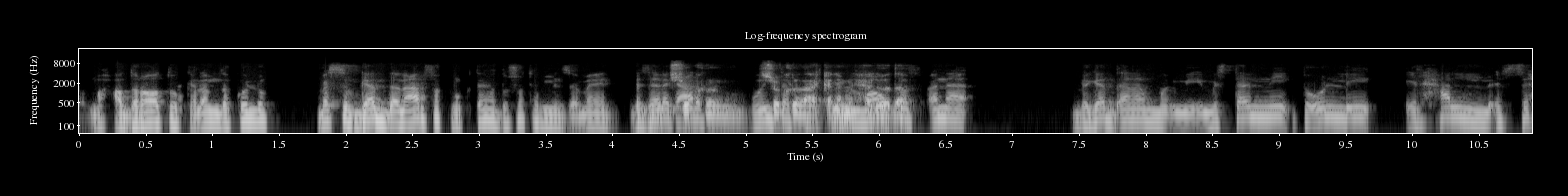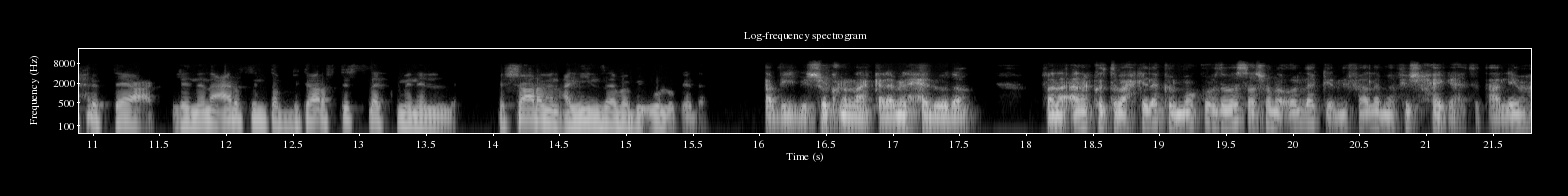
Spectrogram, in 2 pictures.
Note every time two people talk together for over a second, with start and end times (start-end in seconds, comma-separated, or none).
4.2-6.3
